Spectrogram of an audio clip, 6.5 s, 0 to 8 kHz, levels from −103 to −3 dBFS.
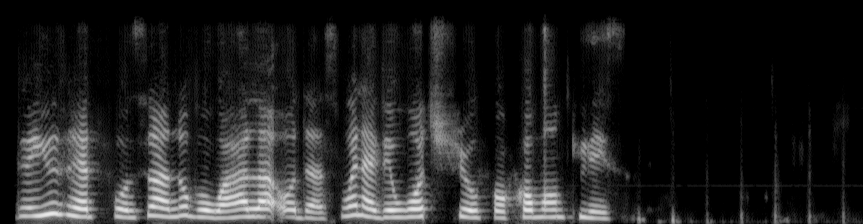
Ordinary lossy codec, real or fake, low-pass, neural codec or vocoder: none; fake; 7.2 kHz; codec, 16 kHz, 4 kbps, X-Codec, HuBERT features, trained on LibriSpeech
